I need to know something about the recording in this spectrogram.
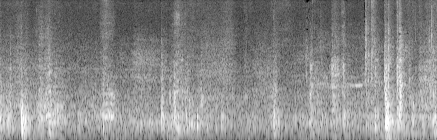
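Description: Faint rustling and a few soft clicks and knocks of hands handling a cardboard box and its molded pulp packaging tray, with a sharper click just before the end.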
